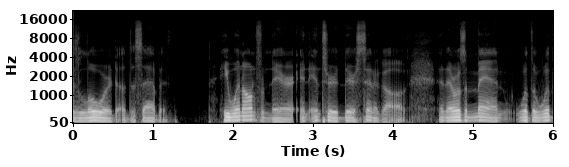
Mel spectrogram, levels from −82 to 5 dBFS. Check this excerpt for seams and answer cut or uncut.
uncut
